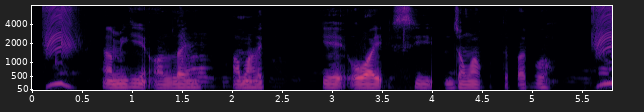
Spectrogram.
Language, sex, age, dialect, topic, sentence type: Bengali, male, 31-35, Northern/Varendri, banking, question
